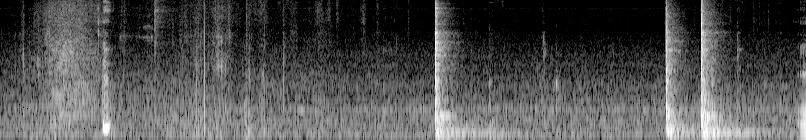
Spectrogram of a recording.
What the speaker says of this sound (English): take my screwdriver and beat it that way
